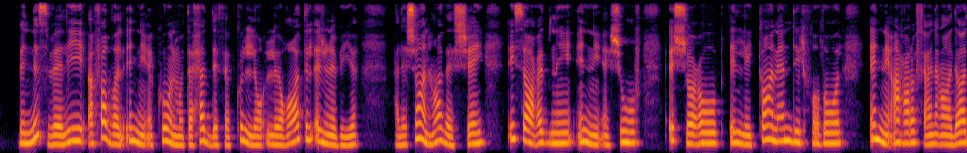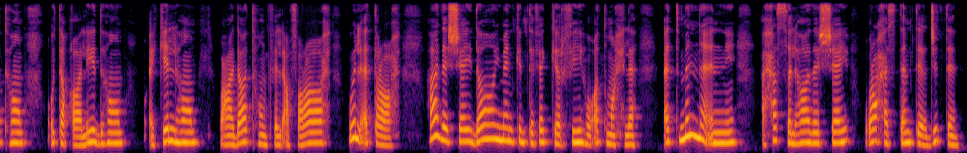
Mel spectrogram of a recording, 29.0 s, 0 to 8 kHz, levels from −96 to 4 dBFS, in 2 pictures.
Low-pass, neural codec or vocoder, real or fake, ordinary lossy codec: 7.2 kHz; none; real; none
